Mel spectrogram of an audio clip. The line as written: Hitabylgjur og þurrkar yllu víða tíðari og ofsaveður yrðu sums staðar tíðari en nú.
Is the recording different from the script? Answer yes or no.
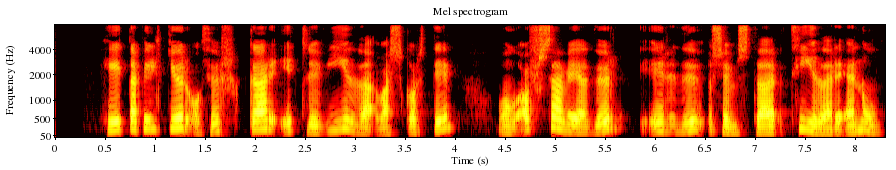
yes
